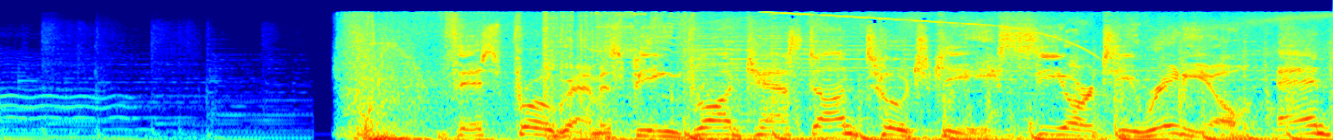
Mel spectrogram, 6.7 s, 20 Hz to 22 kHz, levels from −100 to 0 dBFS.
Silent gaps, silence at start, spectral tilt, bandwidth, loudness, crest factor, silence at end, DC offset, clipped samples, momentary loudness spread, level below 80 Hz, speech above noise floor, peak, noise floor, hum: none; 1.7 s; -3 dB/octave; 15.5 kHz; -18 LUFS; 12 dB; 0 s; under 0.1%; under 0.1%; 4 LU; -26 dBFS; 44 dB; -8 dBFS; -62 dBFS; none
